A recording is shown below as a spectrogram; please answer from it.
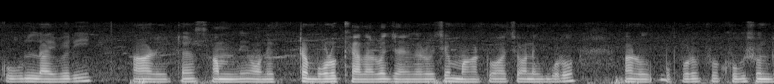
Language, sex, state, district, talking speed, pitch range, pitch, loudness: Bengali, male, West Bengal, Jhargram, 160 wpm, 120-135 Hz, 125 Hz, -19 LUFS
